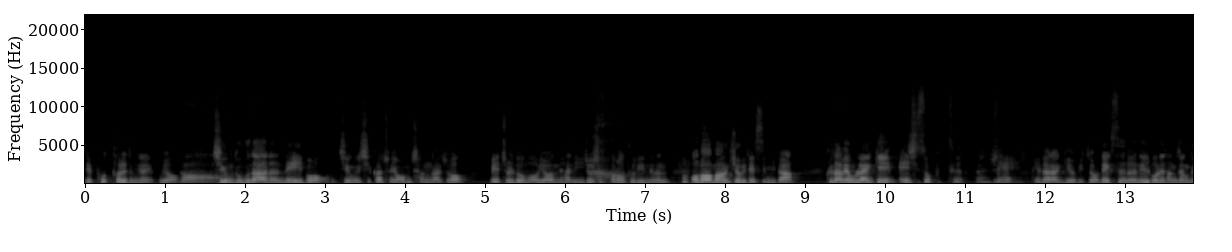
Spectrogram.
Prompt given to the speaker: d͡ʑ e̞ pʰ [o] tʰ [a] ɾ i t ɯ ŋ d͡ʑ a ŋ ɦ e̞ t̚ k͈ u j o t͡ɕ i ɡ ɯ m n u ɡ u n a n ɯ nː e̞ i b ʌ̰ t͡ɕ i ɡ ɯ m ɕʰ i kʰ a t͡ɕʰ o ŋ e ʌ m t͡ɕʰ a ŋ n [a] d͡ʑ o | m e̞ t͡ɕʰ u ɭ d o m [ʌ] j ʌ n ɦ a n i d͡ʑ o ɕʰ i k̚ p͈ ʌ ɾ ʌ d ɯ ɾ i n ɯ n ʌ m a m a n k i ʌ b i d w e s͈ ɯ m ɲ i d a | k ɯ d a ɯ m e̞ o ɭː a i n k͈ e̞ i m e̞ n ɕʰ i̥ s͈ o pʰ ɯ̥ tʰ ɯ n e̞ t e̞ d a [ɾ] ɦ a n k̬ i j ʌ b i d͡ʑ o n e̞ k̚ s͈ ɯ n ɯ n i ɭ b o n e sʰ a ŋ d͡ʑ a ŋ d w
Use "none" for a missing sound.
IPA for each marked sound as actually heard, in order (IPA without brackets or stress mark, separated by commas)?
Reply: o, ʌ, a, ʌ, ɾ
